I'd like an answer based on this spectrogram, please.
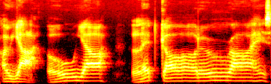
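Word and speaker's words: Jah: type in oh yeah yeah is spelled j-a-h j has got the Y sound and um you know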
